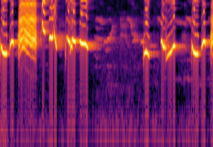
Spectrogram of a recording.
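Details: Ngeplong-style song of an Oriental magpie-robin, used as a lure to anger other kacer: a harsh scratchy burst, then sweet rising and falling whistles, a brief pause, and renewed whistled phrases ending in another rasp.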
